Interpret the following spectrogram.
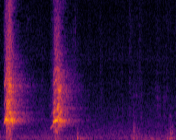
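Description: Golden retriever puppy giving two short, loud yaps about two-thirds of a second apart, each falling in pitch.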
